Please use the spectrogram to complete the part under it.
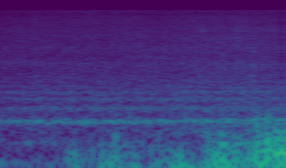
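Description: Native Jandaíra bees buzz in a close, steady drone that grows louder toward the end.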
